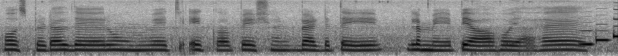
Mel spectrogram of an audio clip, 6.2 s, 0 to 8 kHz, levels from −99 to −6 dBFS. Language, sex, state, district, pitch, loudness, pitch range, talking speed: Punjabi, female, Punjab, Kapurthala, 225 Hz, -17 LUFS, 220-235 Hz, 115 wpm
